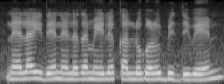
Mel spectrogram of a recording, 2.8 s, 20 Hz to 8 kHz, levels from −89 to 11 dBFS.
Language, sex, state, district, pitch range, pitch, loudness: Kannada, female, Karnataka, Bidar, 210-215 Hz, 215 Hz, -11 LUFS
